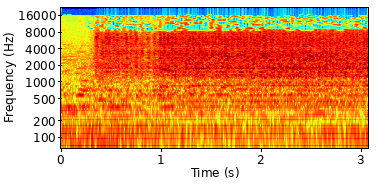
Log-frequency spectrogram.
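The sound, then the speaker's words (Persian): Sewing machines whir in a tailoring workshop where several women work at the machines, giving a dense, continuous mechanical hum that holds steady throughout. “کارگاه خیاطی که چند تا زن پشت چرخ کار میکنن.”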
